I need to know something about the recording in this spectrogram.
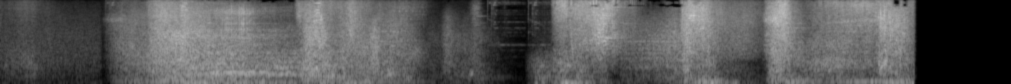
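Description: A magical energy blast whooshes and roars.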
